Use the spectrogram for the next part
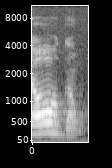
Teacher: é a penúltima em órgão a sílaba mais forte o ó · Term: paroxítona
